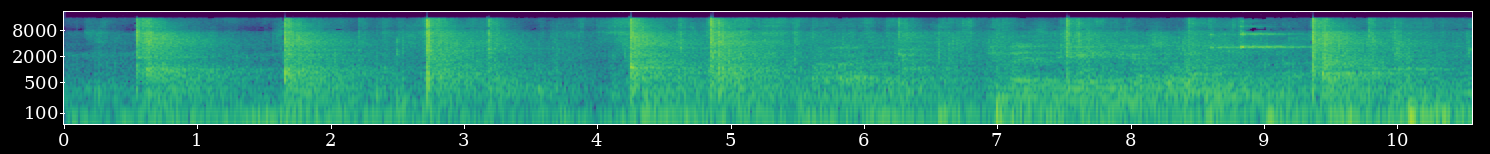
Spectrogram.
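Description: Badminton racket strings striking a shuttlecock in a doubles rally, sharp hits coming at uneven intervals about a second apart, echoing in a large sports hall.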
